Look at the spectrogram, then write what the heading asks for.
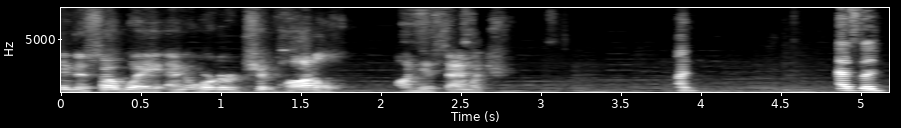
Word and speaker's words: Chipotle: He's like, "I want Chipotle." They're like, "Oh, you mean Chipotle." He's like, "Is that how it's pronounced?"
